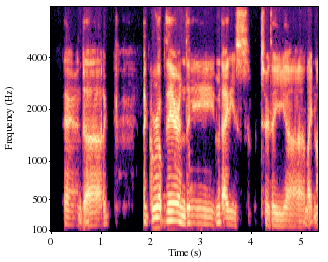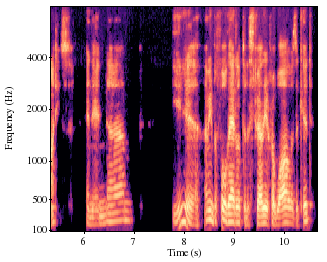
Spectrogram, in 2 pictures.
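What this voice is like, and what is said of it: New Zealand accent with Australian influence. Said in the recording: “my accent is uh, kind of skewed from my Australian sort of part of my life”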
